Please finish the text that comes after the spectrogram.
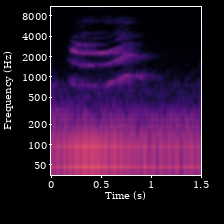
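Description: A single faint cat meow, a short rising-then-falling cry from a cat in an old church under restoration, heard alone over low background rumble.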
